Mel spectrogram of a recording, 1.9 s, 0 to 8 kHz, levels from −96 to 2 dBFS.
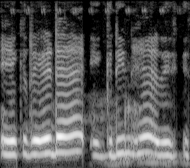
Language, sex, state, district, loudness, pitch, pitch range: Rajasthani, female, Rajasthan, Churu, -14 LUFS, 250 Hz, 240-275 Hz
